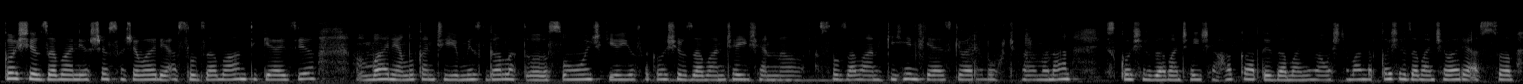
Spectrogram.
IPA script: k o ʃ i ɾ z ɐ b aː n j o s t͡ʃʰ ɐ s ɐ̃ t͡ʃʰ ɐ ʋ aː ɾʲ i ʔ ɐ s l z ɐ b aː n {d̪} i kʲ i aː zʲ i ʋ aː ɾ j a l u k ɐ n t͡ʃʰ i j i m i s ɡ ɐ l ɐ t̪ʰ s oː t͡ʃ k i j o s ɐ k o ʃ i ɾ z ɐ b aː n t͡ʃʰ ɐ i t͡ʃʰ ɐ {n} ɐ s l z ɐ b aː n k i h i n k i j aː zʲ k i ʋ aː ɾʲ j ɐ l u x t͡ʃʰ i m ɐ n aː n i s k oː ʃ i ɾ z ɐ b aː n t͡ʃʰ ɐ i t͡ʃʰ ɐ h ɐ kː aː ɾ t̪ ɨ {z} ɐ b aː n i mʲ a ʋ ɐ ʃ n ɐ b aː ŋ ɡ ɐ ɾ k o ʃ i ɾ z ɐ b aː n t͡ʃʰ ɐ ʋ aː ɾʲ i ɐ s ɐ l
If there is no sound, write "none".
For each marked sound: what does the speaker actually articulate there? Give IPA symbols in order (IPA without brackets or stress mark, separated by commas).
t̪, n, z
